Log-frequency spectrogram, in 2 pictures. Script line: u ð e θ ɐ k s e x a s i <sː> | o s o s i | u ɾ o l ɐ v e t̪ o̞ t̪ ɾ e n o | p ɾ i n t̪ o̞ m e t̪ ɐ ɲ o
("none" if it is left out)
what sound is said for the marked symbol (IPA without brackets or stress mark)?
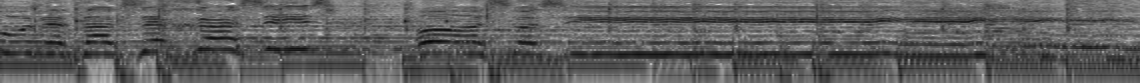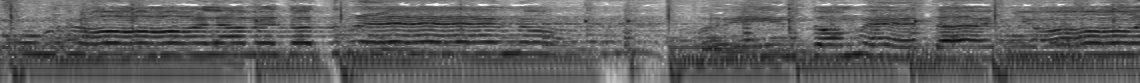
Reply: s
